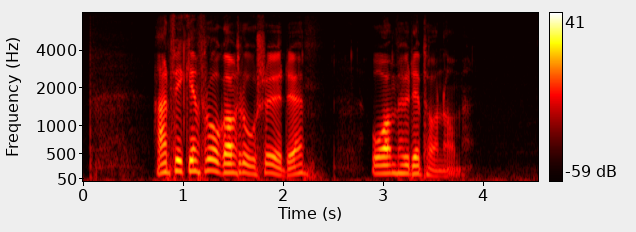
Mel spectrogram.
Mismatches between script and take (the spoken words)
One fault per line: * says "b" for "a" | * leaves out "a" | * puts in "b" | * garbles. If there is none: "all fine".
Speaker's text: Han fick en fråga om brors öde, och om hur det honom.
all fine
